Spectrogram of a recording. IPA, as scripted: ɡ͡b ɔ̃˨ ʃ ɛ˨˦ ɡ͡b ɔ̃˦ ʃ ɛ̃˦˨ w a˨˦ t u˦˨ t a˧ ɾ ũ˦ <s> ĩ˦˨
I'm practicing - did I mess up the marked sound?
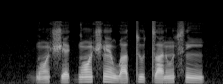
no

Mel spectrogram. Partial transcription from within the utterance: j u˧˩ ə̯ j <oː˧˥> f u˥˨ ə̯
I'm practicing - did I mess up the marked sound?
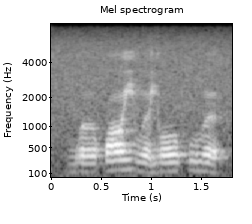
no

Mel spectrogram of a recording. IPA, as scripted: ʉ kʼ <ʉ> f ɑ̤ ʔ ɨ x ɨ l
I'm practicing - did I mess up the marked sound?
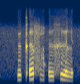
yes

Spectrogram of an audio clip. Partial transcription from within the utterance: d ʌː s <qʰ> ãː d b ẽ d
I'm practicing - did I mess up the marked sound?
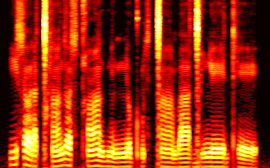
no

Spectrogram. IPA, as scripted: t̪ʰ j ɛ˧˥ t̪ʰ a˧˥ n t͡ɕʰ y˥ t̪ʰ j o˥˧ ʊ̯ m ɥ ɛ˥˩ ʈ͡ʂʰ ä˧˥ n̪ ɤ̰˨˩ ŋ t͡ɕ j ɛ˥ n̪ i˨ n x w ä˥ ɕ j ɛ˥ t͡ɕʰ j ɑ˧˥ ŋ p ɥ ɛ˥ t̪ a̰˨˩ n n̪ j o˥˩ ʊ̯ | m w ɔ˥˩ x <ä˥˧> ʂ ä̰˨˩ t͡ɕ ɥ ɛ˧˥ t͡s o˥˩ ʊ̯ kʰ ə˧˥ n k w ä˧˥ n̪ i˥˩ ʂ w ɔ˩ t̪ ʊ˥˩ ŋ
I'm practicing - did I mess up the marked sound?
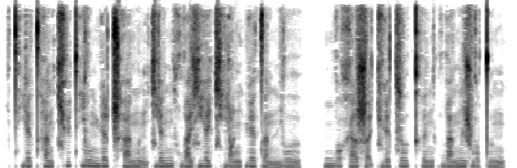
yes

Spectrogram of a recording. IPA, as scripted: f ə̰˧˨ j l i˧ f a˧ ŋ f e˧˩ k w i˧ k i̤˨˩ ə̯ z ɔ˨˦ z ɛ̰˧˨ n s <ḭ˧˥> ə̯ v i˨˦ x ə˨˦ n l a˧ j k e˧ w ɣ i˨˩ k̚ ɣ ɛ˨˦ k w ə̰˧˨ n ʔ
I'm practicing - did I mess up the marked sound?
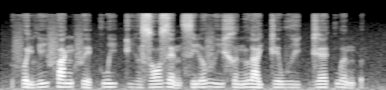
no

